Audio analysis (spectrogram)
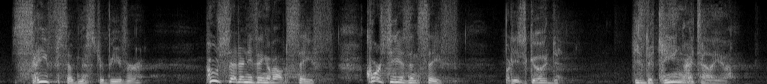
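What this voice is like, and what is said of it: Storytelling character voice. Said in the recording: “do my reading voice ... was that a good Mr. Beaver?”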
